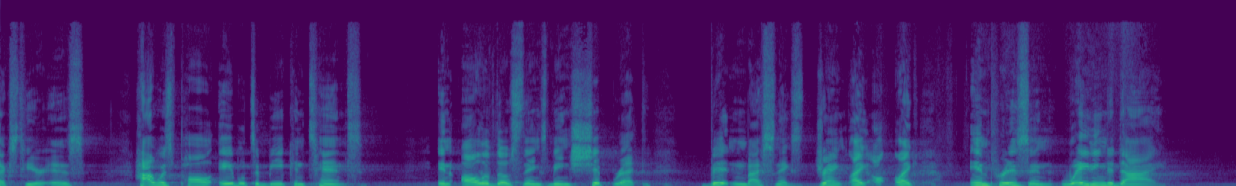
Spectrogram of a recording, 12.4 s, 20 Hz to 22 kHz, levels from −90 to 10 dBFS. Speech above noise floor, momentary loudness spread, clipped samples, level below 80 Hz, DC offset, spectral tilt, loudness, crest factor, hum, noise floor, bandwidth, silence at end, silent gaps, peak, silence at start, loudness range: 37 dB; 11 LU; under 0.1%; -84 dBFS; under 0.1%; -5 dB/octave; -30 LUFS; 22 dB; none; -67 dBFS; 19.5 kHz; 0.75 s; none; -10 dBFS; 0 s; 2 LU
